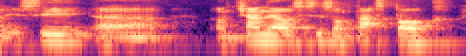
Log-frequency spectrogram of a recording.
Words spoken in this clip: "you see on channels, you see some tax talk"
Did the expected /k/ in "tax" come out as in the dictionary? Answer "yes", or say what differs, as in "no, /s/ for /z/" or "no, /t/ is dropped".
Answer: no, /k/ is dropped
